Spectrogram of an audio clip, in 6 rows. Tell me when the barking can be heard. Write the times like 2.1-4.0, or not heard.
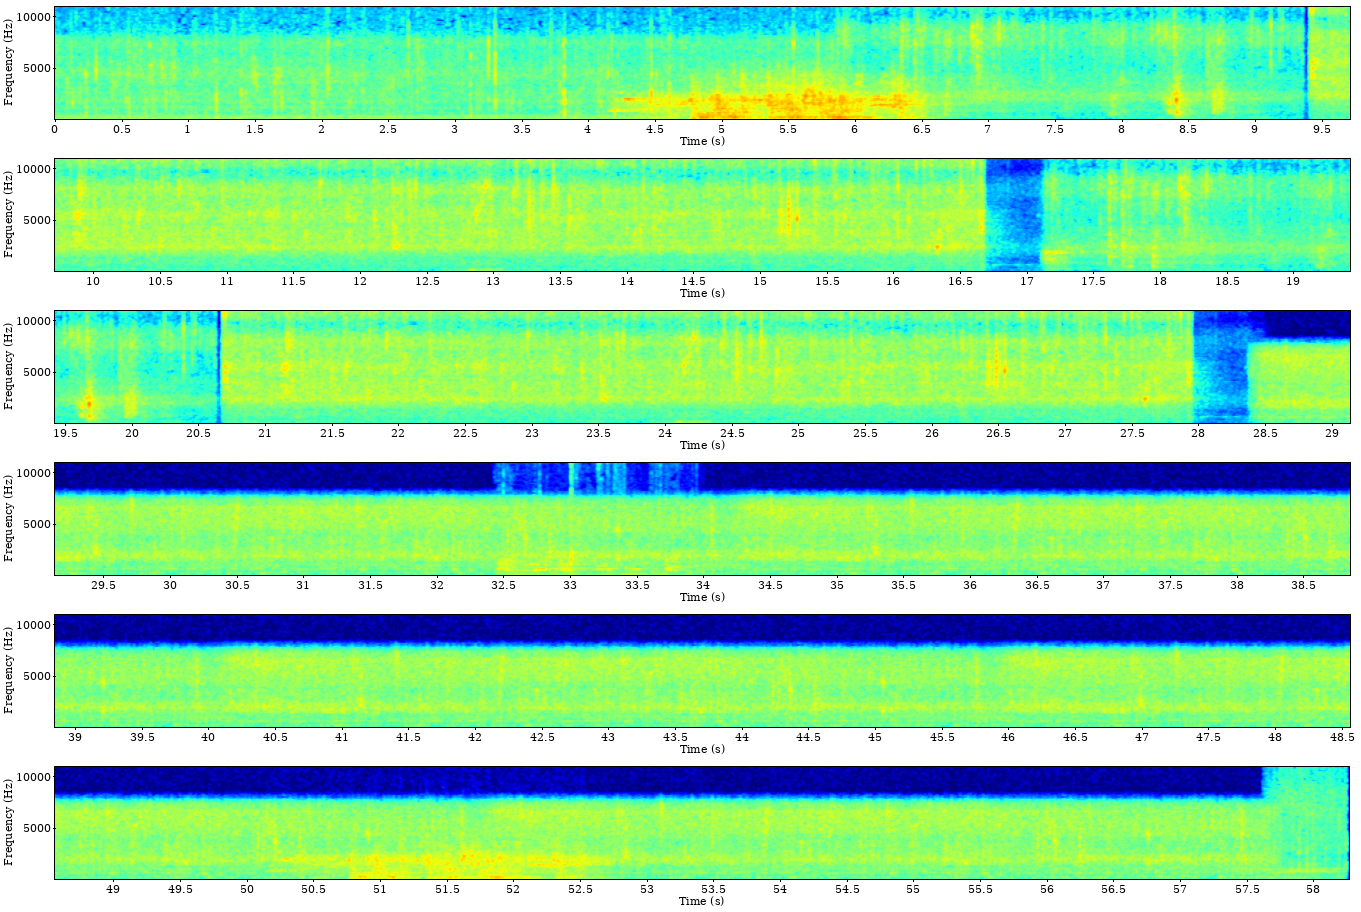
32.5-34.0.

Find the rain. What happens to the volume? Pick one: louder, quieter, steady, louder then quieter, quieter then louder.
steady.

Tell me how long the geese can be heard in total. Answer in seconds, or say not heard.
5 s.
